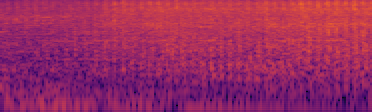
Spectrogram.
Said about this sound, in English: Somewhere off the coast of Africa, three military helicopters soar over flat ocean towards an aircraft carrier.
